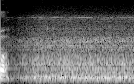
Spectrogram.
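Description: Steady outdoor street ambience: an even, continuous machine-like noise with a faint high whine above it and no distinct events.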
